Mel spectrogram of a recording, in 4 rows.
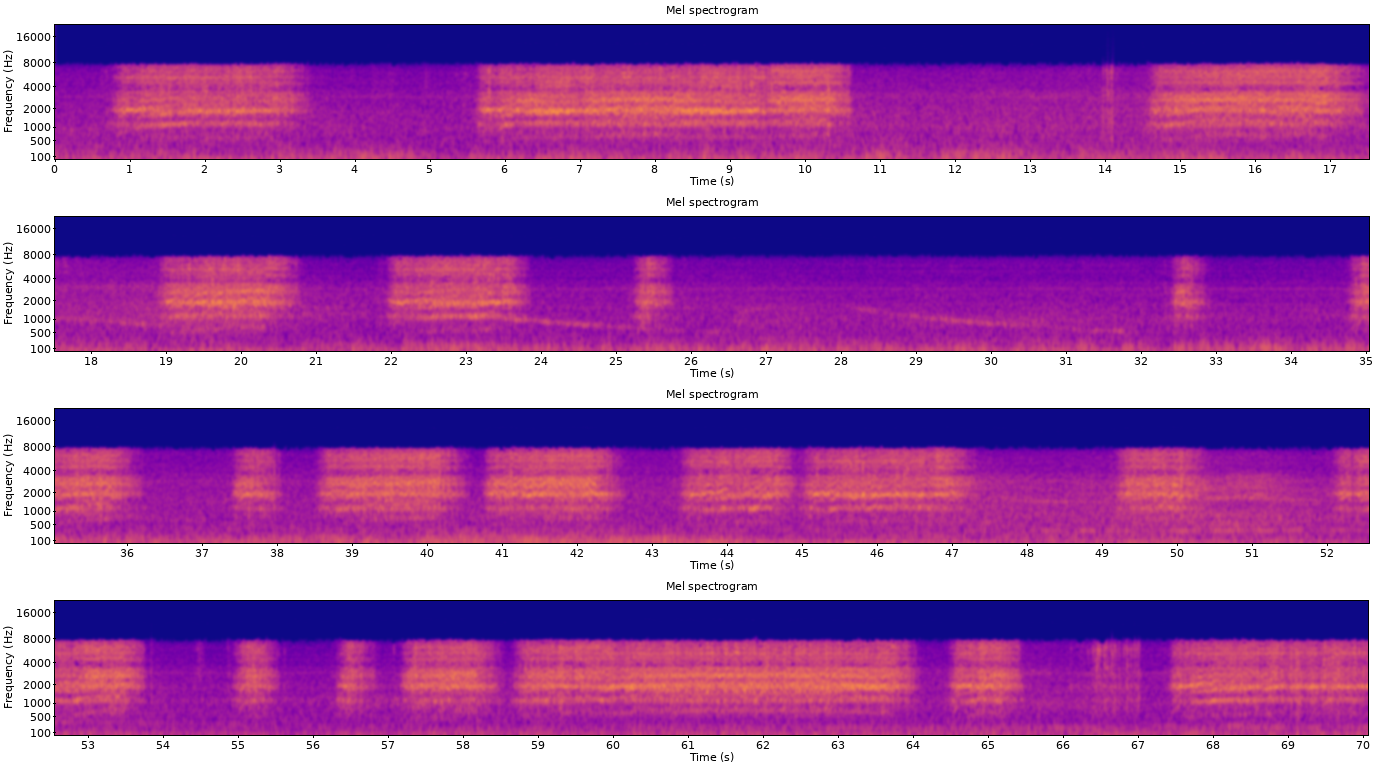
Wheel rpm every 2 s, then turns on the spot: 40, 110, 20, 150, 160, 50, 10, 120, 60, 100, 50, 70, 10, 0, 0, 10, 10, 60, 30, 110, 110, 90, 130, 30, 60, 20, 80, 20, 70, 130, 160, 100, 50, 40, 160.
10-12 64-66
